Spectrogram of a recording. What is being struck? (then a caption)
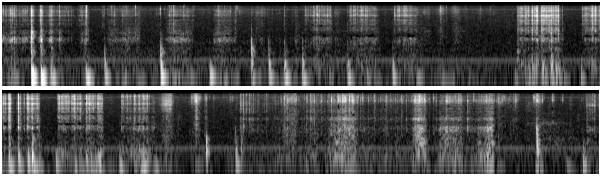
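Basswood block. A small carving gouge makes short, scratchy strokes in the carved groove of a solid pale basswood plank held in gloved hands. Quick dry scrapes and soft ticks repeat throughout, with denser bursts of bright, hissy scraping partway through. A faint steady low hum sits underneath.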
